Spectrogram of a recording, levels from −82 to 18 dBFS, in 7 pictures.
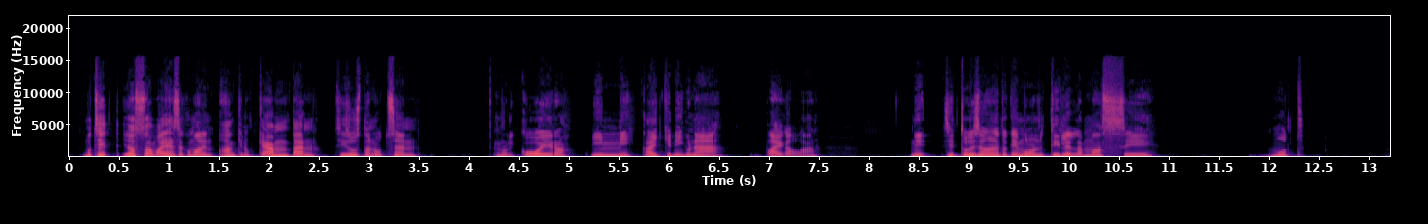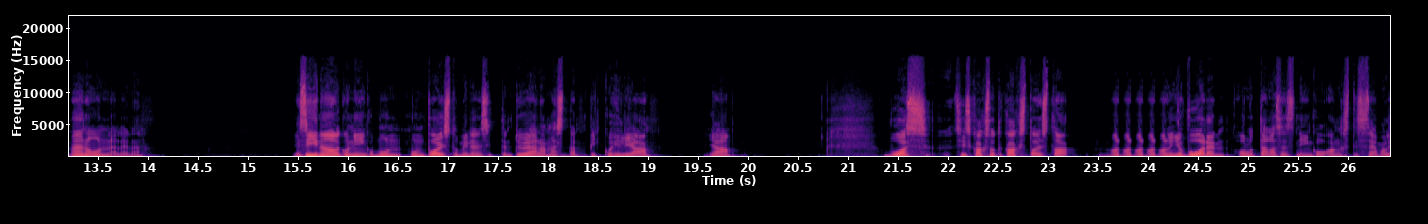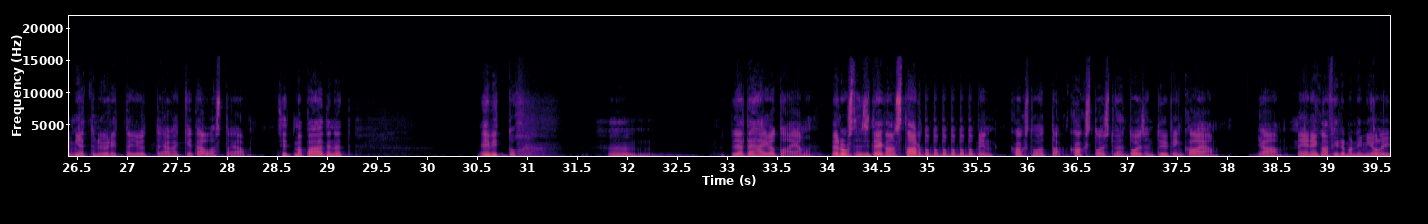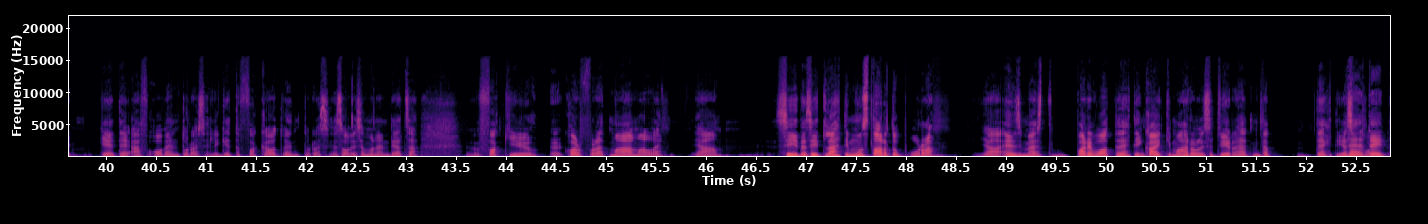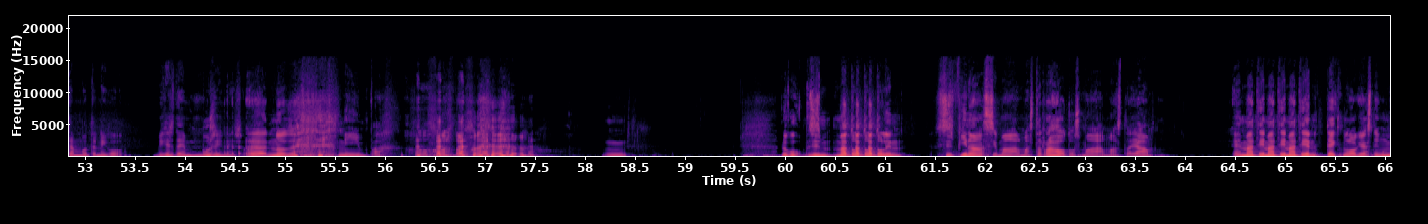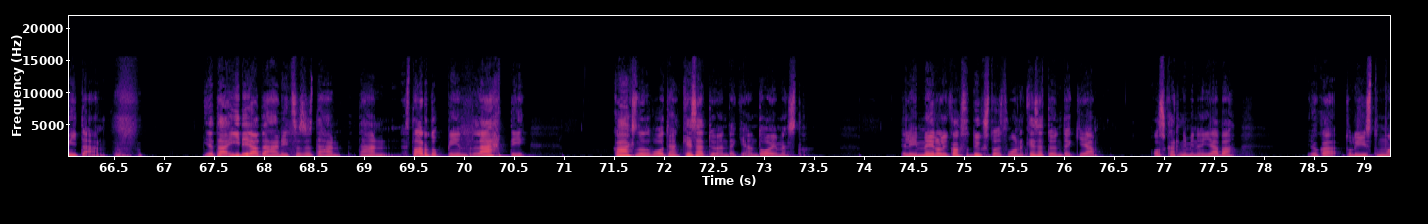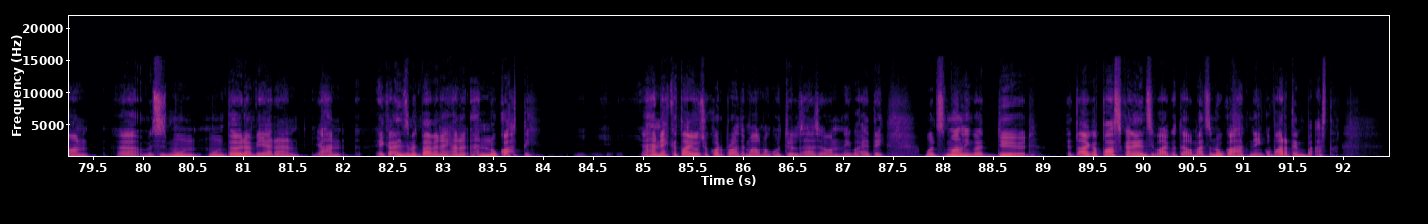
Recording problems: audio stuttering; 4 times, first at 24 s

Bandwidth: 15.5 kHz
